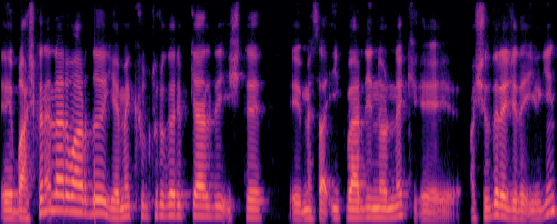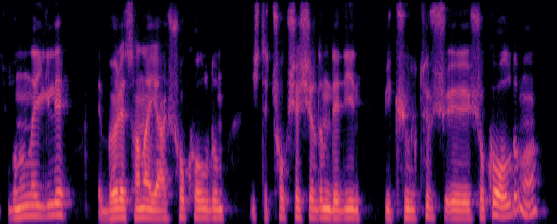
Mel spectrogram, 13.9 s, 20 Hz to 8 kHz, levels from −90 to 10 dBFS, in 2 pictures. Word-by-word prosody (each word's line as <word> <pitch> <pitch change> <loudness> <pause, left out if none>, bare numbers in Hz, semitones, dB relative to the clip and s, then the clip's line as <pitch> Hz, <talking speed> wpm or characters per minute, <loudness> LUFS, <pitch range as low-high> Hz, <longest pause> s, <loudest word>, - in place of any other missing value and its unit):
eee, 110 0 +2
başka 105 +10 +3
neler 210 +1 +4
vardı? 180 -3 +5
Yemek 120 -2 0
kültürü 140 +1 -6
garip 140 0 0
geldi. 135 -2 +3
İşte, 115 -2 -3 0.3
iii, 100 - -2
mesela 105 0 0
ilk 115 0 -6
verdiğin 115 +1 +4
örnek, 125 +5 0
iii, 100 - -5 0.2
aşırı 120 0 -4
derecede 115 -8 +3
ilginç. 130 - -4
Bununla 125 +6 0
ilgili, 140 +2 -1
eee, 150 -9 -7
böyle 115 +3 +5
sana 115 0 +2
"Ya 105 -1 +1
şok 120 +4 -6
oldum, 115 -1 0 0.3
işte, - - -11
çok - - -7
şaşırdım." 115 -1 0
dediğin 110 0 0 0.3
bir 105 -2 -6
kültür 110 +5 -4
ş 115 - -6
iii, 105 -1 +1
şoku 115 +8 -2
oldu 145 +9 0
mu? 200 -1 -6
120 Hz, 160 wpm, -23 LUFS, 110-140 Hz, 0.3 s, vardı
